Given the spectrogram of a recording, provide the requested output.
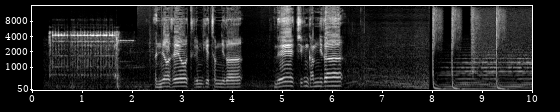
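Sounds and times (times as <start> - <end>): electronic ringing tone: 0.3 - 2.1.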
